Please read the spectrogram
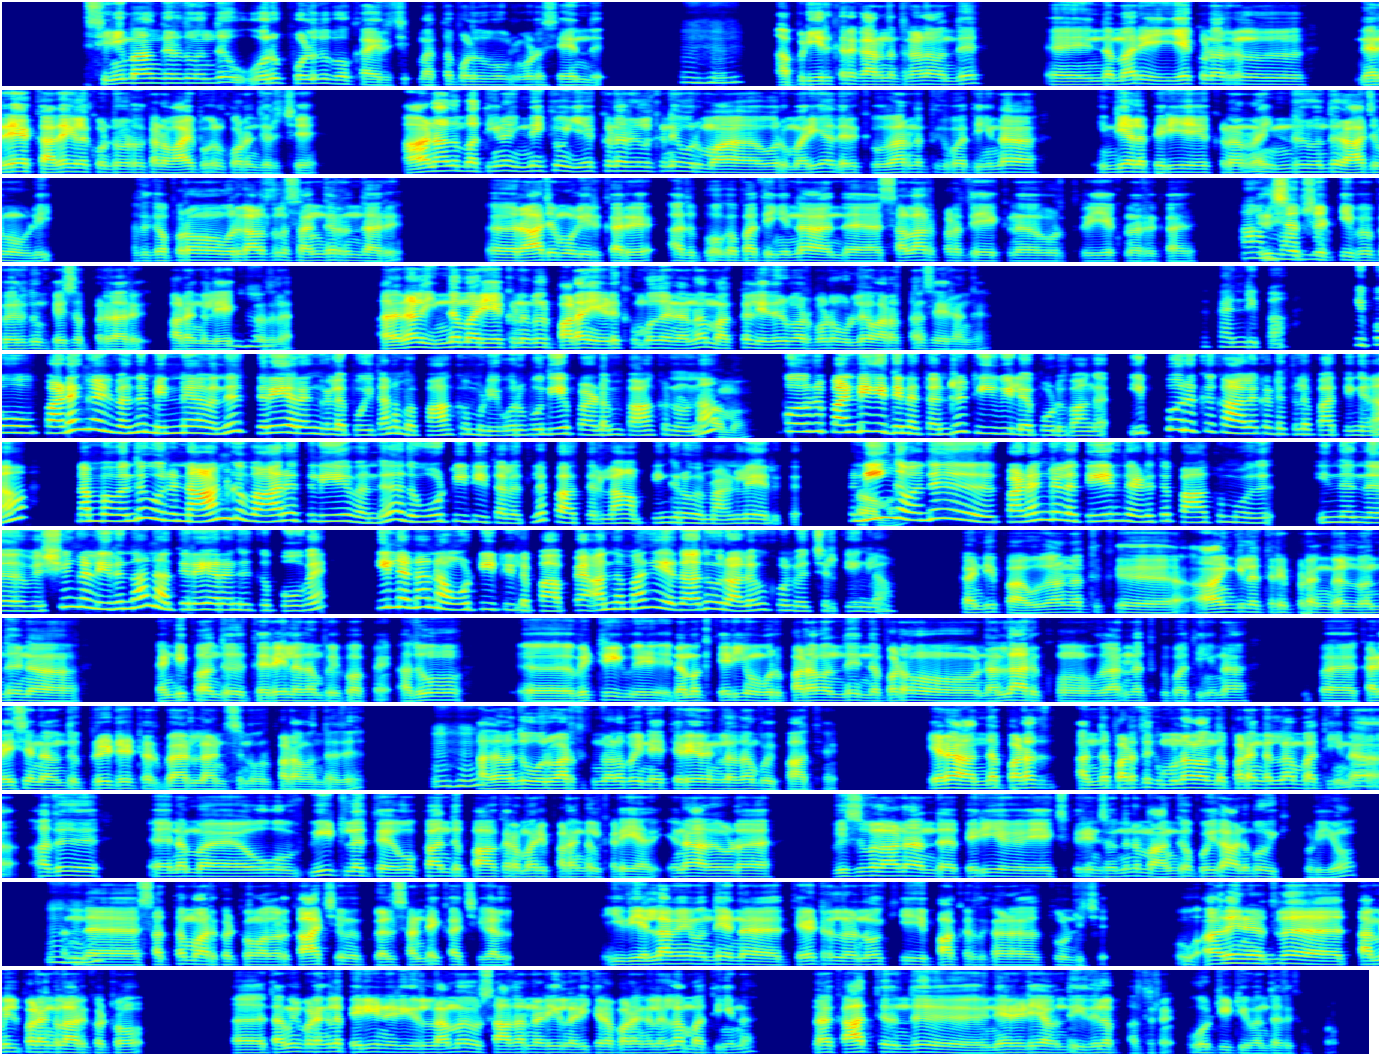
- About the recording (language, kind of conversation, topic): Tamil, podcast, ஓர் படத்தைப் பார்க்கும்போது உங்களை முதலில் ஈர்க்கும் முக்கிய காரணம் என்ன?
- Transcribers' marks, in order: drawn out: "இயக்குனர்கள்"; trusting: "ஆமாமா"; other noise; "முன்ன" said as "மின்ன"; "ஒரு" said as "கொரு"; anticipating: "அந்த மாதிரி ஏதாவது, ஒரு அளவுகோல் வச்சுருக்கீங்களா?"; drawn out: "படம்"; other background noise; "பாத்துருவேன்" said as "பாத்துறேன்"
